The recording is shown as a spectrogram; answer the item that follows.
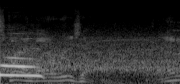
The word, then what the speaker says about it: Ariza: by Ariza. And it's Houston on the break. Oh, that's how you pronounce his last name.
